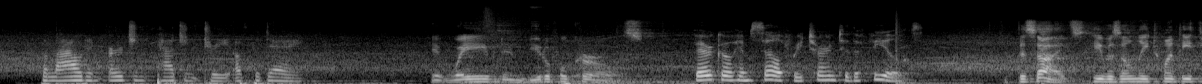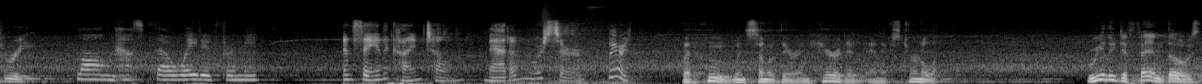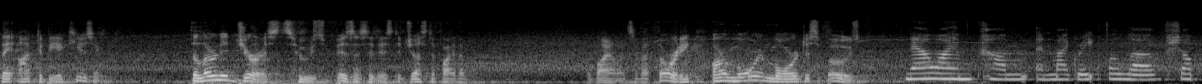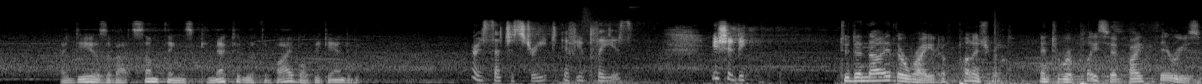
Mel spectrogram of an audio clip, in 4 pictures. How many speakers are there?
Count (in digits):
8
